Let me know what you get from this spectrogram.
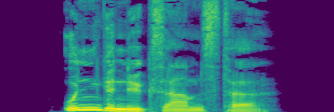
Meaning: inflection of ungenügsam: 1. strong/mixed nominative/accusative feminine singular superlative degree 2. strong nominative/accusative plural superlative degree
- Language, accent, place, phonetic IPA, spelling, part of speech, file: German, Germany, Berlin, [ˈʊnɡəˌnyːkzaːmstə], ungenügsamste, adjective, De-ungenügsamste.ogg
